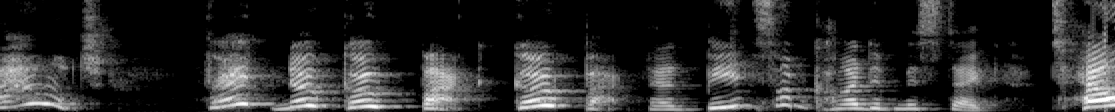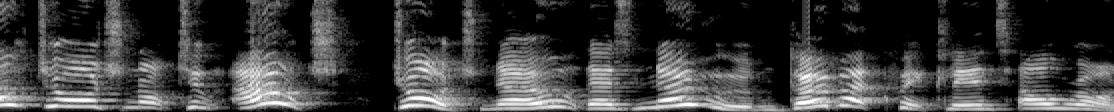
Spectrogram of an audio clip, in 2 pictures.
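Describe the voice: In a put-on character voice, a woman speaks at an extremely high pitch with big pitch swings and a fairly slow pace.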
